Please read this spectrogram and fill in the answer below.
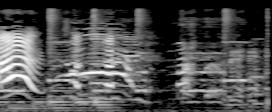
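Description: A young girl's startled squeal, one short cry that rises and falls, with more of her voice just after, over steady background music.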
